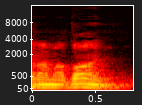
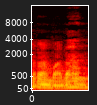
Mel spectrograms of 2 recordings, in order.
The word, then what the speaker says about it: Ramadán: La palabra Ramadán viene con la letra Dad, ¿sí? La misma que ya mencionamos, la letra Dad de Fard, de Balin, Maghdubi, etcétera, ¿no es cierto? La misma letra Dad. Entonces Ramadán, ¿sí? Pero si no le sale, pues Ramadán nomás, el Ramadán, ¿no es cierto? Que es lo más común que pronunciamos.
